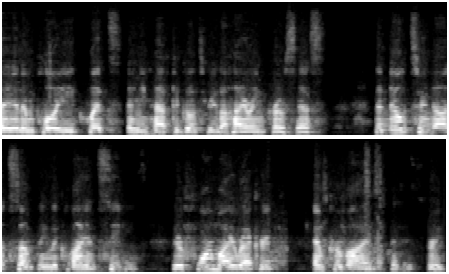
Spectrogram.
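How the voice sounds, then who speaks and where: Her ordinary speaking voice sits at a fairly low pitch as a woman talks at a moderate pace with lively intonation. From Canada. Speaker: business consultant. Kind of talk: interview answer.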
